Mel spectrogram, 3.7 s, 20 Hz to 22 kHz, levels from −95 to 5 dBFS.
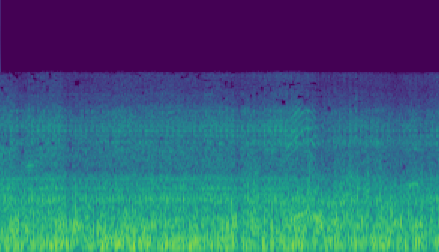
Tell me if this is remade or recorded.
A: recorded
